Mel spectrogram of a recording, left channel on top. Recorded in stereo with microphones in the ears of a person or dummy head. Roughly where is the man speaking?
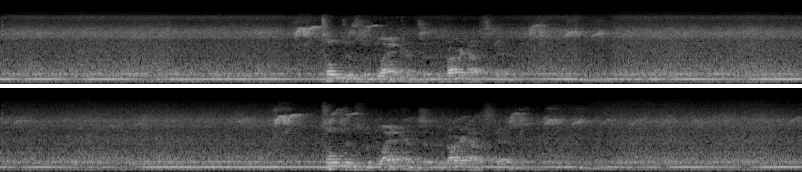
Left.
